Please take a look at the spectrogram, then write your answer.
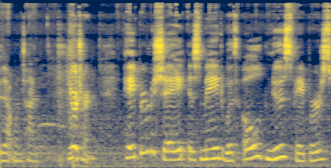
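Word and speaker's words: papier-mâché: this is a different this word comes from a different language and they use that to help pronounce the word this is paper mache you've probably heard that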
